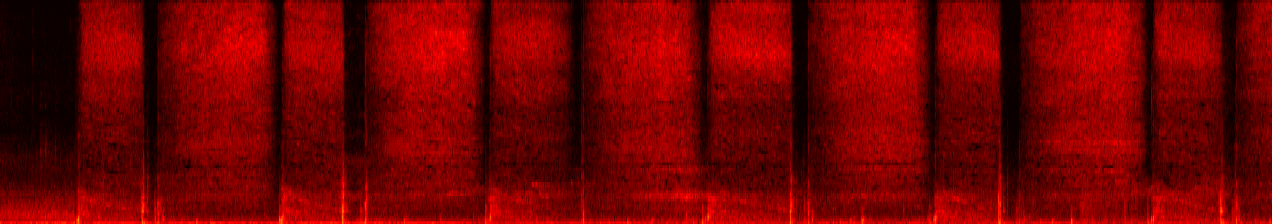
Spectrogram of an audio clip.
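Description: Inflatable unicorn pool float being inflated: air rushes in about a dozen uneven strokes, each broken off by a short gap and a click.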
